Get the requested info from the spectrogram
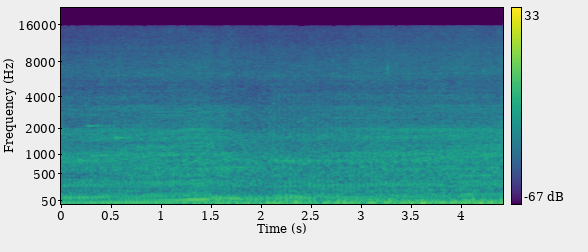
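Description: Motorcycle engine running at low revs as the bike rolls slowly along the road, heard from the rider's seat.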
